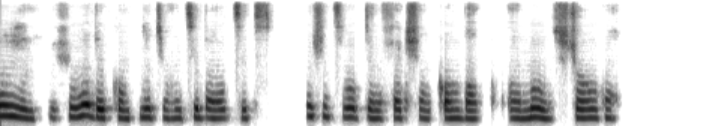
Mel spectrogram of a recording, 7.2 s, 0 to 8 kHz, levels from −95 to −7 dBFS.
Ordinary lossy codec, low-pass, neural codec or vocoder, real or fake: none; 7.2 kHz; codec, 16 kHz, 1.1 kbps, Voila-Tokenizer; fake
